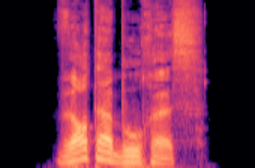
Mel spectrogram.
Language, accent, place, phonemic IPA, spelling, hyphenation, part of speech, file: German, Germany, Berlin, /ˈvœʁtɐˌbuːxəs/, Wörterbuches, Wör‧ter‧bu‧ches, noun, De-Wörterbuches.ogg
- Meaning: genitive singular of Wörterbuch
